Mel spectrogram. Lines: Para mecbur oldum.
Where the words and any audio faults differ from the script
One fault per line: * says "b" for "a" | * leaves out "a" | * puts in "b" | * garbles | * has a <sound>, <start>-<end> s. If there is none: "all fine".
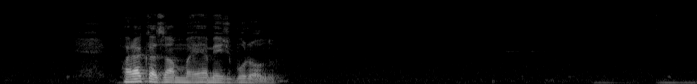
* puts in "kazanmaya"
